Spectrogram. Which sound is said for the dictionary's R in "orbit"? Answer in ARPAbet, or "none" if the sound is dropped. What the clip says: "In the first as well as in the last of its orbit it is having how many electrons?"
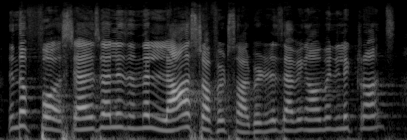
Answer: L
